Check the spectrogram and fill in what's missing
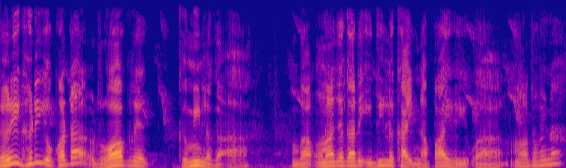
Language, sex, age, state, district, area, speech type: Santali, male, 60+, West Bengal, Dakshin Dinajpur, rural, spontaneous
